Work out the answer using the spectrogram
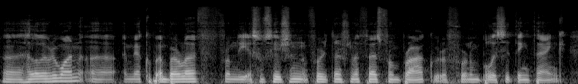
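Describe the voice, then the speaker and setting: A man's voice: mid-range voice, little pitch movement, rapid-fire, vocal fry, darkish tone. A man introducing himself at a workshop in a hesitant way. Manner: hesitant, apologetic. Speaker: think tank member.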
